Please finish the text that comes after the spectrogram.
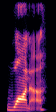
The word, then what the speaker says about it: want to: Want to becomes wanna. Let me becomes lemme. Did you becomes didja. These forms are not incorrect. They're simply how real people speak when they're not in a classroom or reading a script.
